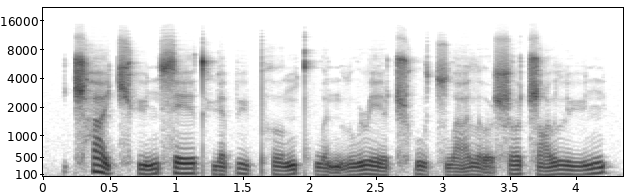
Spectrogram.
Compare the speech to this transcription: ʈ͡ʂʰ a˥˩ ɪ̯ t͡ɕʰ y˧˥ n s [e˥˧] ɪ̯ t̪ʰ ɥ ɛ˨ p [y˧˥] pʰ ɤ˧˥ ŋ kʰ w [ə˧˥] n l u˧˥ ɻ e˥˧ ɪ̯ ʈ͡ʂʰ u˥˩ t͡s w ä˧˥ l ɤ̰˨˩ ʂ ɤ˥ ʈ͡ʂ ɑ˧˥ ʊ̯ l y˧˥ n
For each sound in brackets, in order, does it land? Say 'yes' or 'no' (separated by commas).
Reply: no, no, no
